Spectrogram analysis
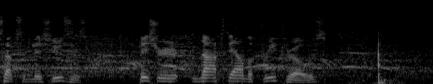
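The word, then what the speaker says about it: Fischer: different it was m-i-s-c-h-e-r I don't know why that's not Fisker but it's Fisher yeah in most places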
